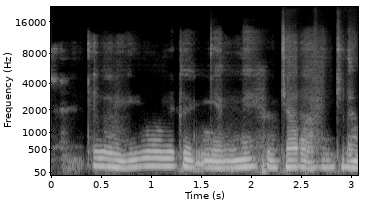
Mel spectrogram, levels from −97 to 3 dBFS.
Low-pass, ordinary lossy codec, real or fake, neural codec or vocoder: none; none; fake; codec, 44.1 kHz, 2.6 kbps, DAC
